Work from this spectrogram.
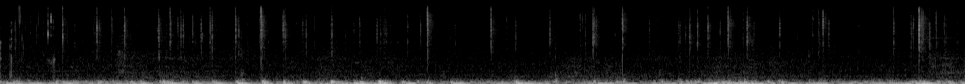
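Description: Both hands twist and bend a small, colourful plastic tangle fidget toy made of hollow, light, linked curved segments, held close in front of the microphone. Rapid, irregular sharp clicks with a bright edge sound over a steady low rumble.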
